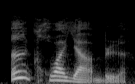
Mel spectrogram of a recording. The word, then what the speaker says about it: incroyable: Incroyable. Okay, same thing here for the final E. Don't pronounce it.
